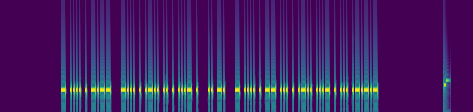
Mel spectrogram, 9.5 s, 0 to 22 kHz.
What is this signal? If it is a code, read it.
Morse code, heard as a keyed tone, about 40 wpm, 700 Hz. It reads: THEY BELIEVE IN THEMSELVES.
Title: Sentences from Top 1000 Words - Review Part 5 - 40wpm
